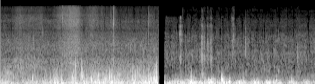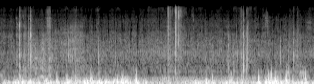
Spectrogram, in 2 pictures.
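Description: Wind buffeting the microphone: a loud, irregular low rumble with no steady tone, broken by a sudden cut about three seconds in.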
